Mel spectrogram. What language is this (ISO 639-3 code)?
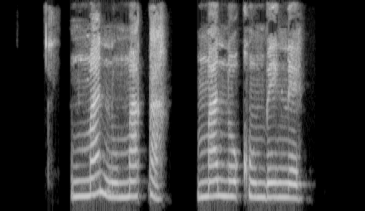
bri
